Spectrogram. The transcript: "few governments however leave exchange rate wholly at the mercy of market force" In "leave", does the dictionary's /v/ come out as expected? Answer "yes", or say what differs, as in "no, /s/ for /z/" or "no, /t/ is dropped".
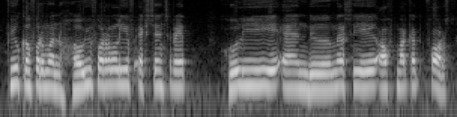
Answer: no, /f/ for /v/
